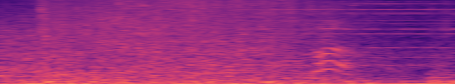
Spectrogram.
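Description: A loud, dense boom and rumble, an explosion sound effect in a film trailer, that thins out near the end as a man's voice begins.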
